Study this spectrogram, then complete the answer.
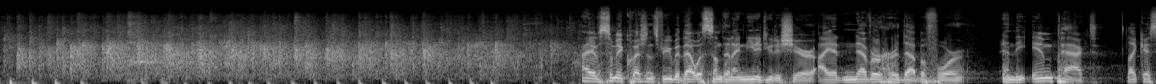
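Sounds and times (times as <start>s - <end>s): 
audience round of applause: 0.0s - 6.1s
speech: 5.8s - 11.5s.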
